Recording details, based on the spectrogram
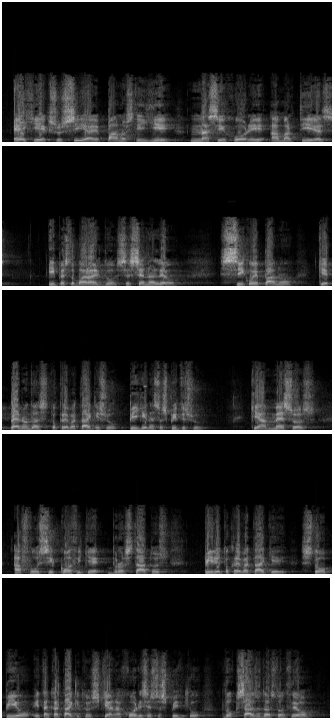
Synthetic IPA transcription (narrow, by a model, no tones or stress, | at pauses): e̞çie̞ksusiɐe̞pɐno̞st̪inʝinɐsiŋxo̞ɾiɐmɐɾt̪ie̞s | ipe̞st̪o̞bɐɾɐlit̪o̞se̞se̞nɐle̞o̞ | siko̞e̞pɐno̞ | ce̞pe̞ɾno̞nd̪ɐst̪o̞kɾe̞vɐt̪ɐcisupiʝe̞ne̞st̪o̞spit̪isu | ce̞ɐme̞so̞s | ɐfusiko̞θice̞bɾo̞st̪ɐt̪us | piɾe̞t̪o̞kɾe̞vɐt̪ɐcist̪o̞ːpio̞it̪ɐŋkɐt̪ɐcit̪o̞sce̞ɐnɐxo̞ɾise̞st̪o̞spit̪it̪uðo̞ksɐzo̞nd̪ɐst̪o̞nθe̞o̞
